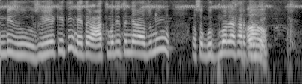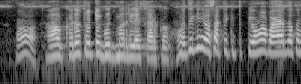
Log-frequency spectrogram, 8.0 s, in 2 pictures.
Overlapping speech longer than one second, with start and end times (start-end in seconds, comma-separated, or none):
none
